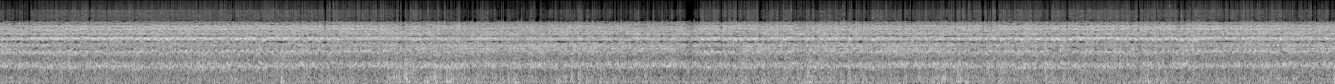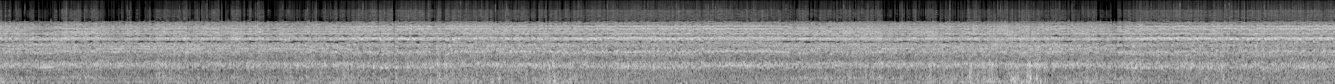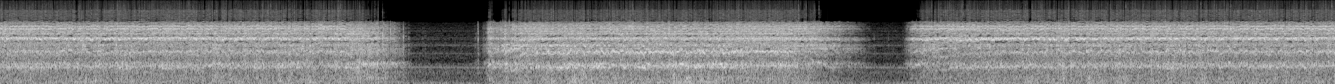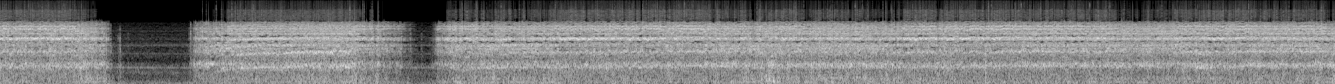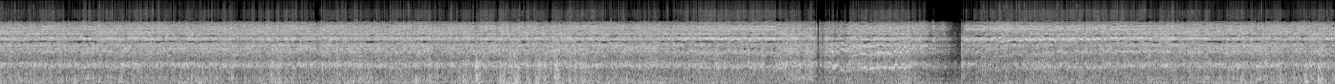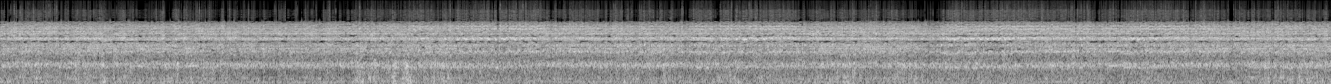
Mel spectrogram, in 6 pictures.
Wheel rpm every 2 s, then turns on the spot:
210, 210, 230, 230, 230, 210, 220, 230, 230, 230, 220, 230, 220, 210, 210, 60, 190, 110, 170, 210, 130, 130, 130, 220, 220, 230, 230, 230, 230, 230, 180, 120, 220, 230, 230, 220, 230, 220, 220, 220.
none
